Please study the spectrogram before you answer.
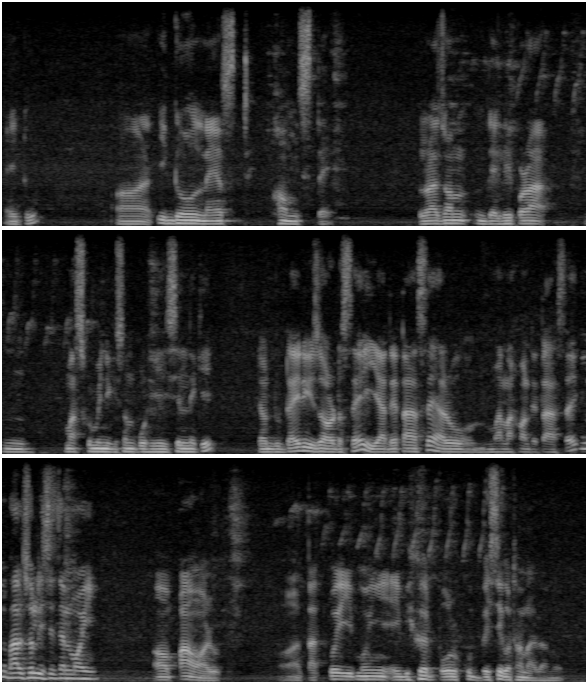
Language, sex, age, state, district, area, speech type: Assamese, male, 45-60, Assam, Kamrup Metropolitan, urban, spontaneous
